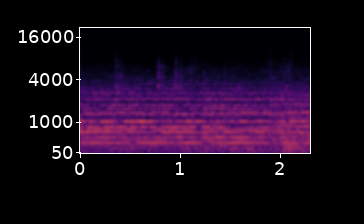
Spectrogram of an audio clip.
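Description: A sustained chord of steady, unchanging tones with a light ticking over it, like an electronic pad with a clock-like tick, played as a marching band's pre-show soundscape.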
